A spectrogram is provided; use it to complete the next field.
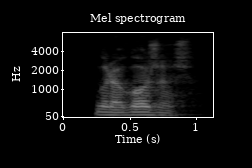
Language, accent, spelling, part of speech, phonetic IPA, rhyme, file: Catalan, Valencia, grogosos, adjective, [ɡɾoˈɣo.zos], -ozos, LL-Q7026 (cat)-grogosos.wav
- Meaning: masculine plural of grogós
